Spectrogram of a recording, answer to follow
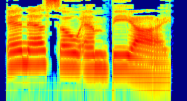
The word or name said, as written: nsombi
